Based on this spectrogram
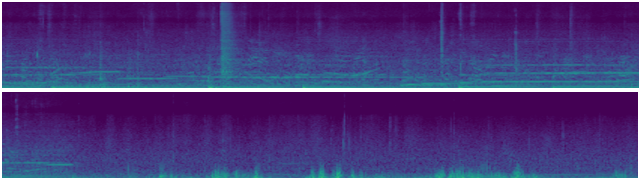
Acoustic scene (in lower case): park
